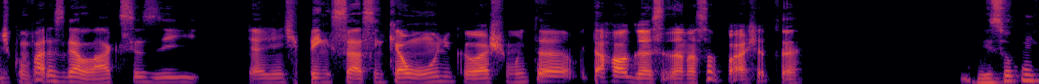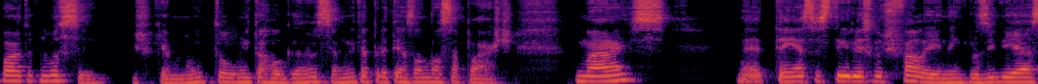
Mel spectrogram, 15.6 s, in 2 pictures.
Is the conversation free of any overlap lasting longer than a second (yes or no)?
yes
